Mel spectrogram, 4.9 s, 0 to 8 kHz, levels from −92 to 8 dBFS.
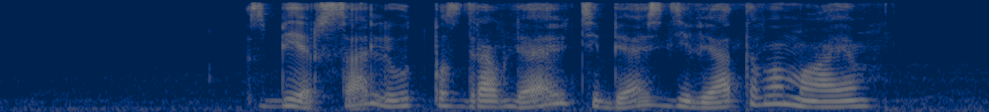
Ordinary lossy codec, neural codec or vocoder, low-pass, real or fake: none; none; 7.2 kHz; real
